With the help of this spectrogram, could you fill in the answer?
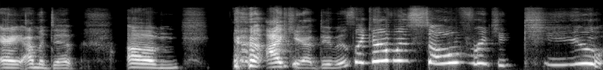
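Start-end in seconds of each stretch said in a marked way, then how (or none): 0.0-3.5 all flustered, thrown and awkward. Retelling how a character reacted at a meeting: imitating a flustered character. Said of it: "he got, like, flustered".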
